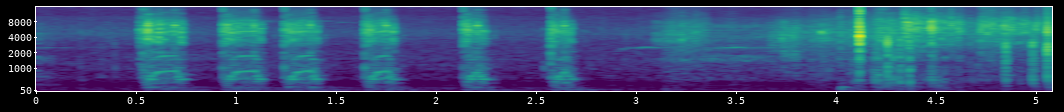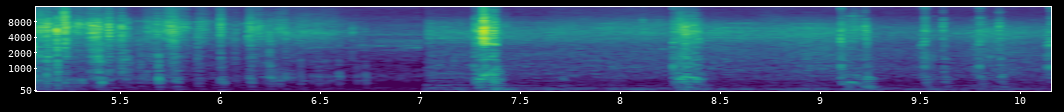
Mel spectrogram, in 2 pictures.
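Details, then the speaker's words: 1999-2007 Chevy Silverado GMT800 after replacing wrong rear window regulator installed by previous owner: short motor whirs then smooth even run to the stop, no grinding or clicking; normal power window operation. "Ooh, that sounds nice. Seems to be working just fine too."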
